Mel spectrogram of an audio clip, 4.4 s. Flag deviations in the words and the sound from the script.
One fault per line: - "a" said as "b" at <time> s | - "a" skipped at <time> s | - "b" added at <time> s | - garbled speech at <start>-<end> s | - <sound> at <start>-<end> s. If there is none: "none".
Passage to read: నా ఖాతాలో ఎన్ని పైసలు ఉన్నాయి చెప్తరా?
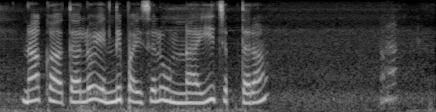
- laugh at 3.8-4.0 s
